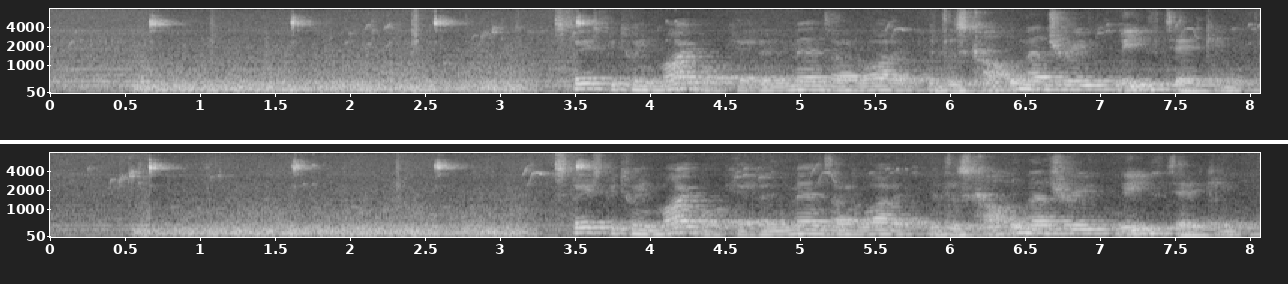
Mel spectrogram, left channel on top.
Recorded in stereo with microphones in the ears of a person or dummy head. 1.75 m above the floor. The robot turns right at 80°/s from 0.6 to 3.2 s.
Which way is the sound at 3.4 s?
5° right (ahead or behind).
